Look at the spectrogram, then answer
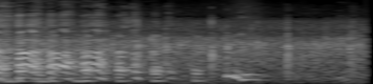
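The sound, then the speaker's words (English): An applause sound effect: a brief burst of crowd applause, dense clapping blended with some cheering voices, steady at first and easing off slightly over about two seconds. “Hold that applause with the L.”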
